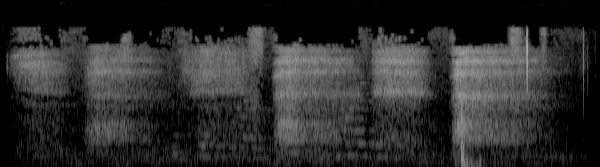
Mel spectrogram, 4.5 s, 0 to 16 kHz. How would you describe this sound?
35. Respiración agitada
Heavy heavy heaaavy breathing
heavy, lol, breathing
